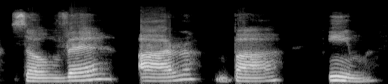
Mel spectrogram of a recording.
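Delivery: ve ar ba im slowly, syllable by syllable; sounding it out. Shown as a demonstration. Teacher sounding out the word for students. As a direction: spell out ve ar ba im piece by piece. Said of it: "We'll say im".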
